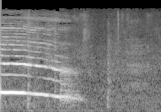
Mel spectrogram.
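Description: A woman's high voice singing one long held note that sinks slightly and fades out about a second and a half in, followed by quiet room sound with a few faint clicks.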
